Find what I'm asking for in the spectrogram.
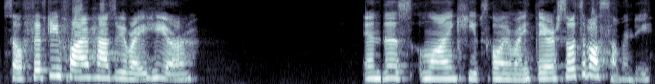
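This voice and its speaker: Bright-voiced woman teaching a math lesson. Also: medium pitch, a little slow, poor audio. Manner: checks in often with "right?"; tentative, thinks aloud while estimating. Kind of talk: explaining a worksheet step by step.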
